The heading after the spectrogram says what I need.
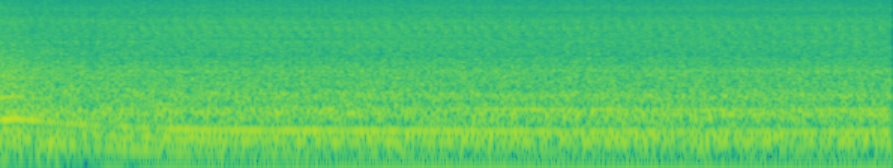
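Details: Car engine after the mass airflow sensor cleaning problem: steady, even idle with no hunting; seems fixed, earth wire also suspected as a cause.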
